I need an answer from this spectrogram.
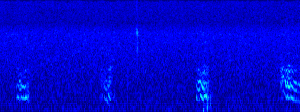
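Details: Asleep, the male Syrian hamster Sweetpea, two years two months old, gives four brief grating squeaks spaced almost two seconds apart, a steady snore-like rhythm over faint room hiss.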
